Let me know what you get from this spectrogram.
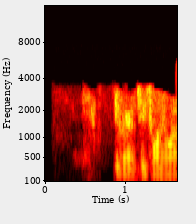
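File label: Police Patrol (Dispatch)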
